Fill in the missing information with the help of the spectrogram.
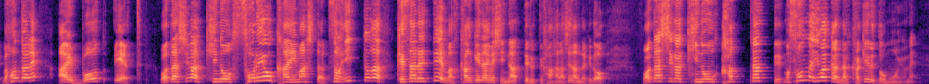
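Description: A man gives a casual grammar lesson in a friendly, conversational tone. His pitch swings widely as he explains, and he keeps turning points into questions for the students. He sounds like he is writing on a board as he talks. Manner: chatty, explains with rhetorical questions. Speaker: English teacher.

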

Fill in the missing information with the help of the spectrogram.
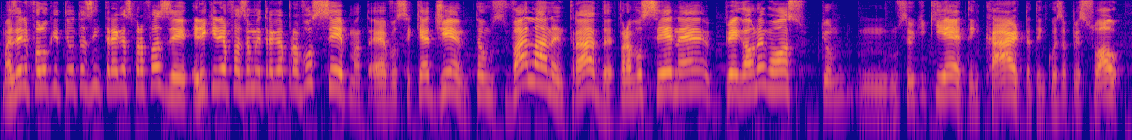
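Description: A man's voice: sits high, lively intonation, fast talker, hardly any pauses, bright, forceful tone. A man with a Brazilian accent voicing an eager, charming, hardworking young father in his own casual, slangy voice. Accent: Brazilian Portuguese. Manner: casual slangy voice, barely changed.

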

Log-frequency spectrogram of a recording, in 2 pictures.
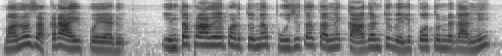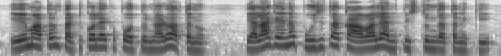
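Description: A woman storyteller narrating a scripted audio story in a steady, expressive reading. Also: a little high, a little fast.

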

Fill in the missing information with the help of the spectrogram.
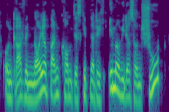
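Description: Talking at a quick, animated clip, this mid-range, darkish, slightly rough voice belongs to a comics marketer in his 60s. He's a video-call interview guest in a home room full of figures, rambling chattily in casual interview talk and laughing between points. The recording is dry and studio quality.

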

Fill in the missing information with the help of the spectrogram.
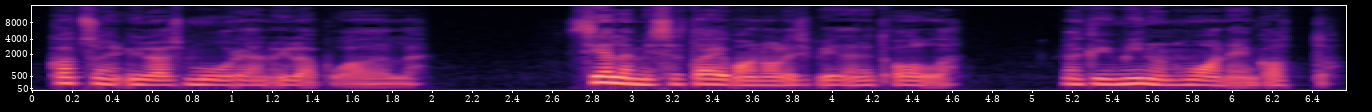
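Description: A woman reading a children's story aloud as calm, even first-person narration. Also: on the low side, vocal fry. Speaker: reader.

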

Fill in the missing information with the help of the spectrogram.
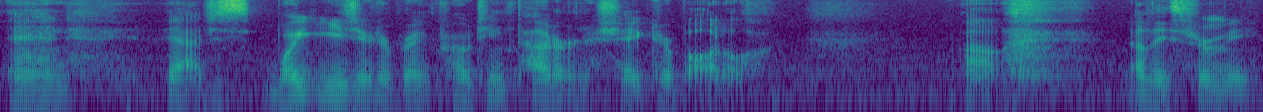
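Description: A young man chats in a relaxed, rambling way, full of fillers, while he works out. His voice sits fairly low. A faint rumble hums underneath, picked up by a small clip-on mic in a hotel gym. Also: normal speed, creaky. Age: young adult. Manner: laid-back, rambling with many fillers. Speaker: fitness vlogger. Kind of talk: casual vlog narration between sets. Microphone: small clip-on mic, camera at a distance.

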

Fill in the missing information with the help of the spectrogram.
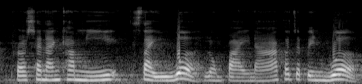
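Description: A woman's voice: medium pitch, mellow, a little hiss or hum. A woman with a Thai accent teaching an English phonics lesson to children, patient and mixing Thai with English. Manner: slow, patient, switching between Thai and English.

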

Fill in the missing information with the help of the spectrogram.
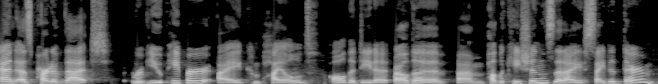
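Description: A woman's voice: mid-range voice, animated, moderate pace. Enthusiastic woman giving a conference talk. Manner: enthusiastic, informal. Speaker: conference keynote speaker, researcher. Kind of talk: conference presentation. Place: conference hall stage, at a lectern.

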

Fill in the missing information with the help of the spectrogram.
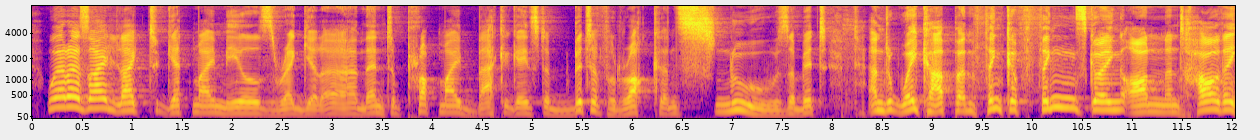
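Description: A man voicing a lazy, genial, talkative male dragon who rambles in fussy, old-fashioned gentlemanly phrases in a storybook reading. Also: a little high, pitched above the performer's own voice, heavily acted.

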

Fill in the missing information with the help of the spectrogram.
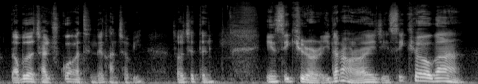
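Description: A man teaching English vocabulary in an online lecture for high school students, with casual joking banter. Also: breathy edge. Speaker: English tutor.

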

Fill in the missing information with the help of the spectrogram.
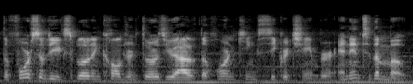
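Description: Bright-voiced guy narrating a game. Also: mid-range voice, fast talker, a little hiss or hum, poor audio. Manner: chatty, reads game text aloud. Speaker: let's play host. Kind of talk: casual game commentary.

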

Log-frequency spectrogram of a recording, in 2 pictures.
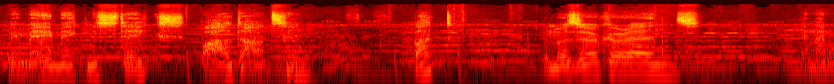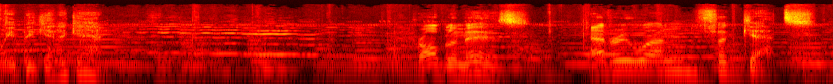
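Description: Slow, suave gentleman villain. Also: mid-range voice, very animated. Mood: suave menace. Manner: slow, measured, counting and philosophizing while slow dancing. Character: suave, menacing middle-aged gentleman villain in Victorian London. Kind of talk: dramatic game cutscene acting. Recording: loud orchestral waltz music behind. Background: loud string dance music.

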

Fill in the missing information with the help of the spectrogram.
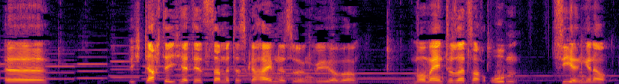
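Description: A man doing casual let's-play commentary, excitable and loud, shouting and groaning at the game, his voice cracking. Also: medium pitch, brisk, faint music behind.

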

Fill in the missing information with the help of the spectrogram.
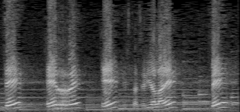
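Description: A man telling a comic card story, playful and animated, acting out voices with sudden loud bursts. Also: very high voice, unhurried, over music. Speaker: magician.

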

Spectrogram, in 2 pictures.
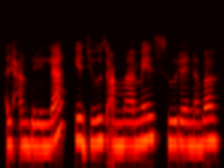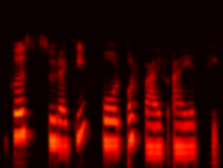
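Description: A woman teaching Quran recitation in a tajweed lesson, patiently explaining and slowly drawing out each word. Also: a little high, a little mellow, dry recording, highs cut off. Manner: slow, drawn-out demonstration of words. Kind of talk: tajweed lesson mixing Hindi and English.

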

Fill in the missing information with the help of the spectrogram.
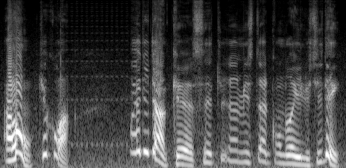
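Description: A man voicing a sly male frog-like creature from a video game, reading its dialogue aloud with a squeaky, jumpy delivery full of exclamations. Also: huge pitch swings, fairly quick. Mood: excited.

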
